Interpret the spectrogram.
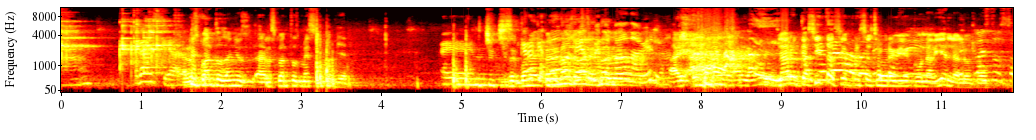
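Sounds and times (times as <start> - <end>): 
glasses clinking in a toast: 0.0 - 1.7
speech: 1.0 - 3.9, 4.8 - 11.8
laughter: 7.6 - 9.5.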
